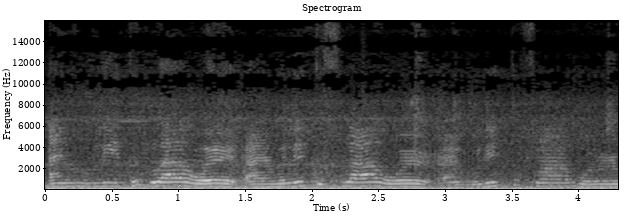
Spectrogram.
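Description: A child singing a short melody with sliding, wavering notes, over a steady low rumble.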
